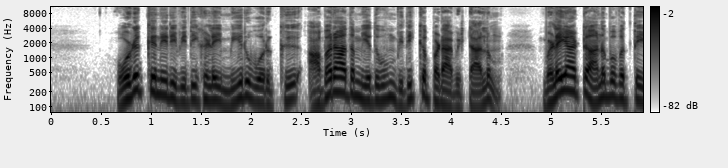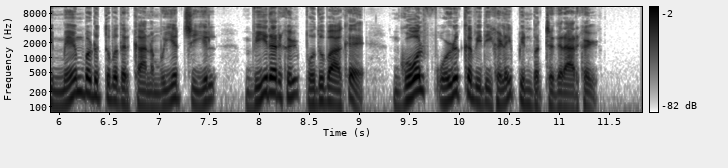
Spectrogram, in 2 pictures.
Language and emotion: Tamil, neutral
